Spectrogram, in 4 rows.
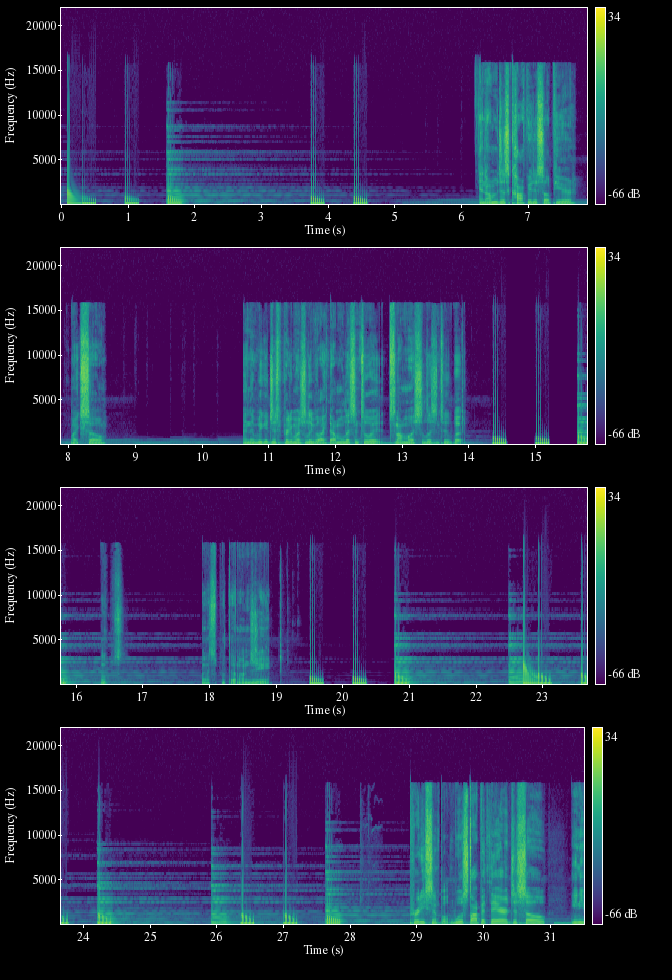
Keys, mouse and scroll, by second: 5.0 space, 5.9 right click, 7.0 shift+click, 8.2-9.0 scroll up 1, 9.0 right click, 10.3 double click, 13.9 space, 15.9 space, 16.4 ctrl+click, 17.1 scroll down 1, 18.0 shift+scroll up 1, 18.2 shift+Up, 18.9 scroll down 1, 19.3 right click, 19.3 space, 20.4-21.6 scroll down 1, 21.6-24.9 scroll up 1, 28.1 space.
